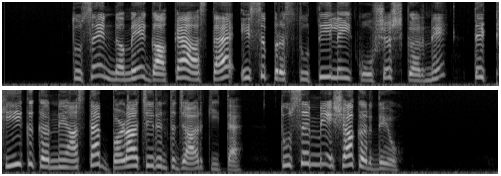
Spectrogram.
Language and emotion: Dogri, disgusted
